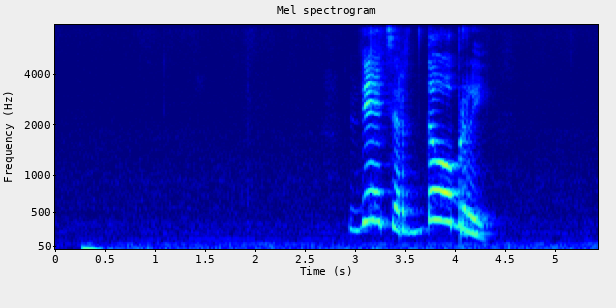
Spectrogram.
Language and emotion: Russian, positive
